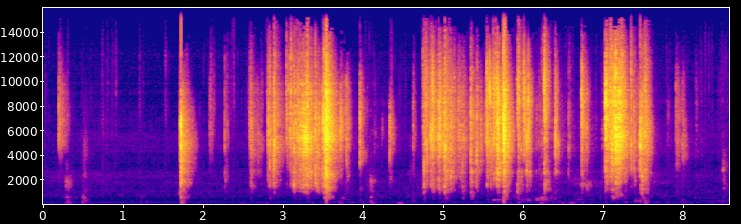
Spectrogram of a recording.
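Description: Foil wrapper of a hockey card pack torn open and crinkled by hand: a sharp rip a little under two seconds in, then several seconds of crackling, rustling handling in bursts.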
